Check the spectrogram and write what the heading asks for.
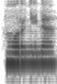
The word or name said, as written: hornina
